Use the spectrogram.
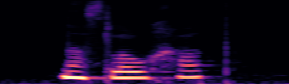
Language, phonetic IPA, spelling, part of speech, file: Czech, [ˈnaslou̯xat], naslouchat, verb, Cs-naslouchat.ogg
- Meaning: to listen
